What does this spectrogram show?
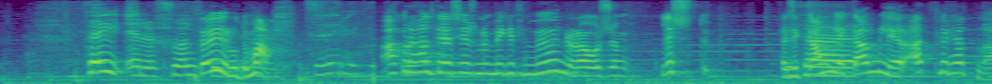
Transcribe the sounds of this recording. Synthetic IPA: θejɛɾɪɾ̥sœlθœɥðɪɾuːt̪ʏmal̥t̪ahkʏɾat̪halt̪ɪasjɛsuːnamɪːcɪt̪ɪlmœːnʏɾawɪsʏm | lɪst̪ʏm | θɛsːɪkamlɪkamlɪɛɾʔa̰t̪lʏɾ̥çɛt̪na

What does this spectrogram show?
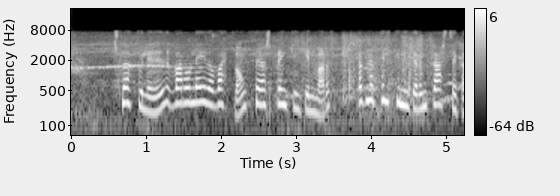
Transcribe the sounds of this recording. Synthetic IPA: st̪lœhkvʏlɪːðɪðvaɾawleːjðawvajht̪vawŋkθɛːɣaɾ̥spɾeɲciɲcɪnvaɾðfœknḁt̪ʰɪlcʰɪniŋkaɾʏmkaːst̪lɛːka

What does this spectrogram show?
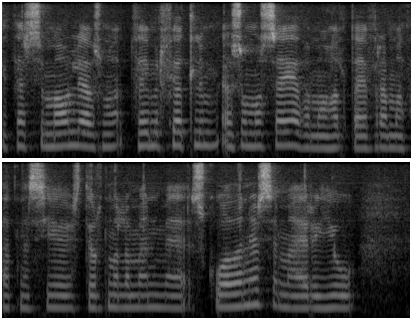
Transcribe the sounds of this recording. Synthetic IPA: iθɛsːʏmaːwlɪavsunat̪ʰveːjmʏɾ̥fjœt̪lʏmɛ̰ns̬ɔmawseːjaθamawɦalt̪aɛfɾamaðθɛt̪nasjɛʏst̪jowɾt̪nmawlamɛnːmɛðskɔːðanːɪɾsɛmaɛɾʏjuː

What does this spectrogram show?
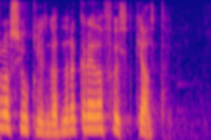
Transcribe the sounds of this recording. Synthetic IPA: vasjuhkliŋkat̪nɛɾaðkɾeːjðafʏl̥t̪calt̪

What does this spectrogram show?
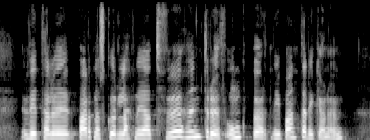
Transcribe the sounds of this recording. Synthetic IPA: vɪðt̪ʰaːlvɪðpaɾt̪naskʏɾlajknɪðat̪ʰvœːɦʏnt̪ɾʏðuŋkpœɾt̪nipan̥t̪aɾiːcawnʏ̰m

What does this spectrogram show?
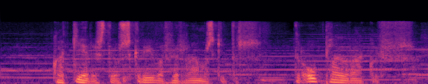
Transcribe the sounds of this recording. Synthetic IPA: kʰvaːðcɛːɾɪst̪ɛaɾskɾiːvaɾ̥fɪɾɪraːmasciːt̪aɾ̥ | ɛ̥t̪aɾoːwpʰlaːjðʏɾaːkʏɾ̥

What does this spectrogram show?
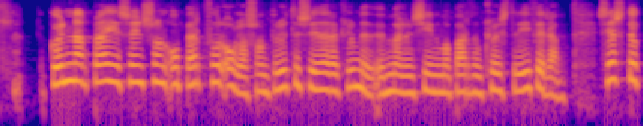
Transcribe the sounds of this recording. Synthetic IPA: kʏnːaɾpɾaːjɪsejnsɔnɔɣpɛɾkθɔɾoːwlasɔnpɾʏːt̪ʏ̥sɪːðaɾɛklʏmɛðʏmːalʏmsiːnʏmawpaɾt̪nʏmkʰlœːɥst̪ɾɪifɪrːasjɛ̥st̪ʏ

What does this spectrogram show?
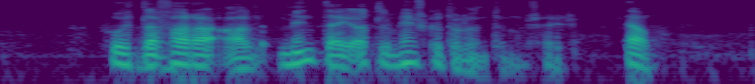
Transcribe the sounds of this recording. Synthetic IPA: θuhɛht̪ɪlafaːɾaʔaðmɪnt̪aiœt̪lʏmhejmskʏt̪ɔlœ̰nt̪ʏnmsa̰ːjɪ̰ɾ̥ | jaːw

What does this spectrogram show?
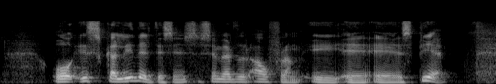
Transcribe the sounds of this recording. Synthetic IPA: ɔɣi̥skaliðɛlt̪ɪsɪnsːɛmvɛɾðʏɾaːwfɾa̰mi | spjɛː

